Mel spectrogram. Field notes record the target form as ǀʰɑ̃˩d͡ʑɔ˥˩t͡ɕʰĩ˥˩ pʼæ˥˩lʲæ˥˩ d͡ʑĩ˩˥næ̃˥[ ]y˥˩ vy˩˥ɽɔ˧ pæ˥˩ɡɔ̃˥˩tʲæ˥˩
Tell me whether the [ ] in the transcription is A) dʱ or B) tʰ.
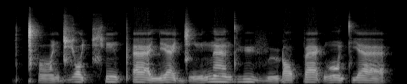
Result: A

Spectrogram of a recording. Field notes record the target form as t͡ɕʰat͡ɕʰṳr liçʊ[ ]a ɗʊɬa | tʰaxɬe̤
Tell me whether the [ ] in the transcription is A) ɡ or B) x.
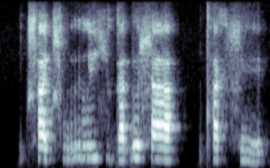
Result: A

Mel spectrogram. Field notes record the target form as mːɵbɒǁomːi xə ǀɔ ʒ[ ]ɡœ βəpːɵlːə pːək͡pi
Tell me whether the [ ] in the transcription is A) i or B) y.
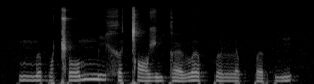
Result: A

